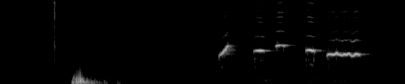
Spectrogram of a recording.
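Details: Indoor pet cockatiel: a soft thump, then five clear whistled notes, rising then level, ending in a longer steady tone, all crisp and bright against a quiet background.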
